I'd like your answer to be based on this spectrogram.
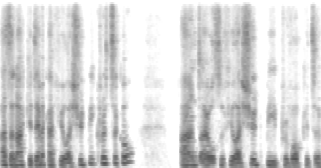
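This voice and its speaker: A woman in a Scottish accent at a fairly quick pace, with ordinary pitch variation, dry, close sound with no echo and a quiet background. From Scotland. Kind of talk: online seminar lecture. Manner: direct, straight to the point.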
